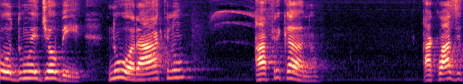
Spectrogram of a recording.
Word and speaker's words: Eji Ogbe: Pronunciado, nós falamos Ediobê, Odum Ediobê. Escrito Odum Eji Ogbe.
